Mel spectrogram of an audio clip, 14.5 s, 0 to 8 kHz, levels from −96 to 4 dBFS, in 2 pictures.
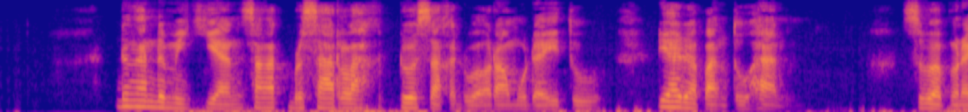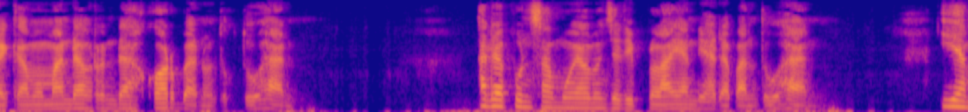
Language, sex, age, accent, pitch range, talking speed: Indonesian, male, 20-39, native, 110-135 Hz, 110 wpm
